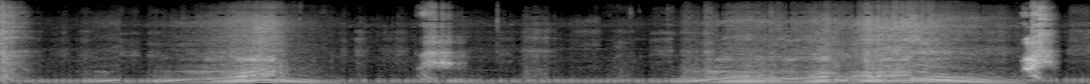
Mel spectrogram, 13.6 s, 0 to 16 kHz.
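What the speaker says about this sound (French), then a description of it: "Premier essai d'un dérapage pour faire demi-tour." Honda Transalp 750 skidding to turn around on an off-road track, engine surging in a few loud rises with gravel scrabbling and thuds, close by and without talk.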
